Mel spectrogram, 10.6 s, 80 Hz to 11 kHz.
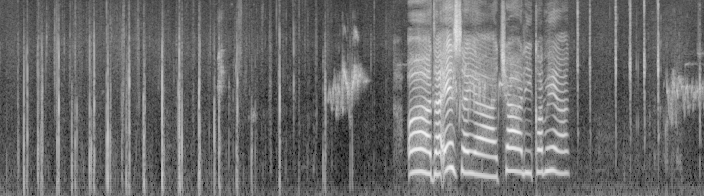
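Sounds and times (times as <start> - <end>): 
quick footsteps: 0.0 - 6.0
pet bird chirping: 3.2 - 6.4, 9.6 - 10.5
speech: 6.2 - 8.6.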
